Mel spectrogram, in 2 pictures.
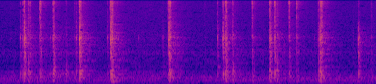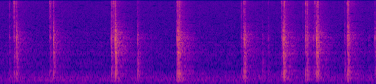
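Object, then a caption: Wooden table top. Very long, curved fingernails on crossed hands tap their tips against a flat, solid, glossy dark-brown wood-grain table top. The result is a quick, irregular stream of sharp, clicky taps with a bright edge, little low end and almost no ring, each one dying away at once over a quiet background.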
